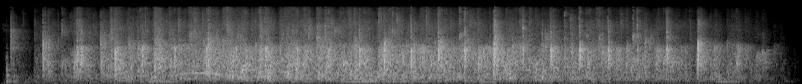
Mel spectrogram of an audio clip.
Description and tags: Short Applause and Murmur
People applauding at a small gathering.
Recorded with Zoom H2. Edited with Audacity.
applause, cheer, conference, crowd, end, group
